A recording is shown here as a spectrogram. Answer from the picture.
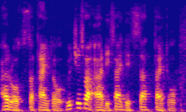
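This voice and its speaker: Vocal fry runs through this man's voice. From Japan. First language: Japanese. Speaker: podcaster. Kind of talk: solo podcast monologue. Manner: halting, many repetitions and restarts.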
